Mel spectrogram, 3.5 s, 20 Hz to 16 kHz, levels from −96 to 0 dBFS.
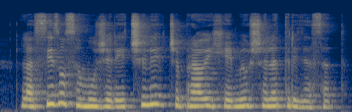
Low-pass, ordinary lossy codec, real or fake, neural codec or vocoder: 9.9 kHz; none; real; none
